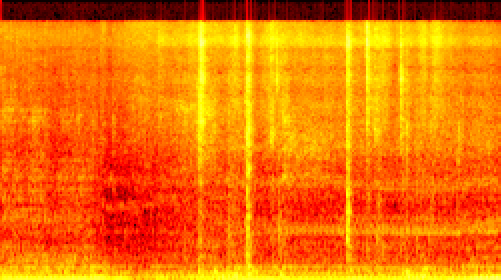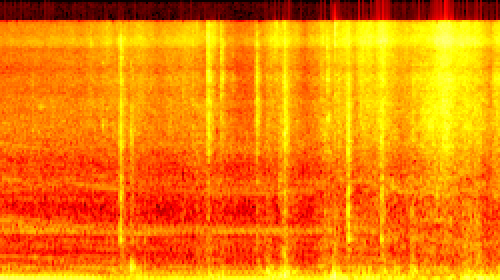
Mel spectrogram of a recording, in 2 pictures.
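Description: Honda Acty mini truck's small three-cylinder engine running at low speed while the truck is driven slowly, heard from inside the cab as a steady low rumble. A few sharp clicks and knocks come through, about two seconds in and again near the end.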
